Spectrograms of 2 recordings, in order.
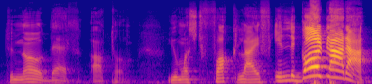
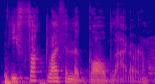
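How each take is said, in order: First: Big hammed-up mad scientist proclamation; Udo Kier as Frankenstein. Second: Softly, reverently, a touch hushed; gentle, understated tribute; quiet admiring echo. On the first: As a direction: roar it like a deranged European doctor. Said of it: "And Udo Kier says in the movie". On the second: Retold or imitated. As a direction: savour the line like a fond memory. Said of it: "I'm like".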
